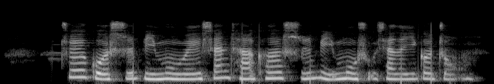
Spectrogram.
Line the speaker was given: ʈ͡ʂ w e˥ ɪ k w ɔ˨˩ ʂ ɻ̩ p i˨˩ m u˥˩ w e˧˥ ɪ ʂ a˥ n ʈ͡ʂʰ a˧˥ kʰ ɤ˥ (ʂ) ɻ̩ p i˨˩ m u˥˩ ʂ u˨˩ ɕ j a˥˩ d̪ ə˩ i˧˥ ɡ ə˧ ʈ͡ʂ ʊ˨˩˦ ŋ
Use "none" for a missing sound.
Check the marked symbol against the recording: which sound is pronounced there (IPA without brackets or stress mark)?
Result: ʂ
